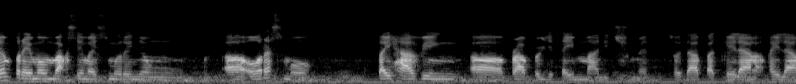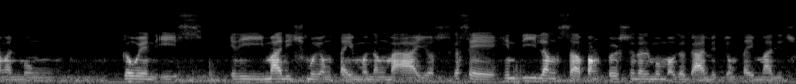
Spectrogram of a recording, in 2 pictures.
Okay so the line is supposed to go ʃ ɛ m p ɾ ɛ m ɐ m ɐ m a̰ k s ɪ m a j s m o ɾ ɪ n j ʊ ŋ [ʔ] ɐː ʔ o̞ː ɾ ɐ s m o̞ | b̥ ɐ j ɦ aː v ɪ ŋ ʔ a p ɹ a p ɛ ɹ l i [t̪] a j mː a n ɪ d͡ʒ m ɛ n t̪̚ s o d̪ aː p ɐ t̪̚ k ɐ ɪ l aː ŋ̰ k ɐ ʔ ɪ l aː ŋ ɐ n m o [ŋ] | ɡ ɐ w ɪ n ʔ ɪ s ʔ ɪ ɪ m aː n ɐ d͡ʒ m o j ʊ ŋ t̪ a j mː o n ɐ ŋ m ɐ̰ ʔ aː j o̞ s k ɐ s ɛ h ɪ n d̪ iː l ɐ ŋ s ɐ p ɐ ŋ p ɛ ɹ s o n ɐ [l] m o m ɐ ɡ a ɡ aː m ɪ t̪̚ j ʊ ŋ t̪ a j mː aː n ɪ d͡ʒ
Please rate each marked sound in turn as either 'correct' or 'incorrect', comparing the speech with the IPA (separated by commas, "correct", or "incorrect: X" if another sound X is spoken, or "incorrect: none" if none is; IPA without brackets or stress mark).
correct, correct, correct, correct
